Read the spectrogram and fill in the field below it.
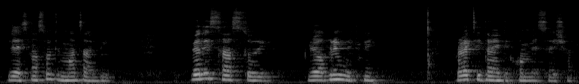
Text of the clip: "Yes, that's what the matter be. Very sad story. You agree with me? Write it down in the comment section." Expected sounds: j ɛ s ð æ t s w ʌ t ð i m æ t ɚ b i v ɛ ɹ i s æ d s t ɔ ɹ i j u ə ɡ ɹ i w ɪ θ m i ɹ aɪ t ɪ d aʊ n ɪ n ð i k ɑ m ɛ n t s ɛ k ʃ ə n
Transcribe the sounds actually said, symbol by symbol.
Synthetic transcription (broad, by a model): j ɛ s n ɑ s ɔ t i m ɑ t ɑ b i v ɛ ɹ i s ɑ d s t ɔ ɹ i j u ə ɡ ɹ i w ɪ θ m i ɹ aɪ t ɪ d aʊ ɪ n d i k ɑ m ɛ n s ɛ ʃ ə n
